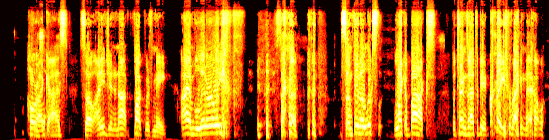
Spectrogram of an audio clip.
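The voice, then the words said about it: Bill Clinton impression. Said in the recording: “your accent is Bill Clinton.”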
